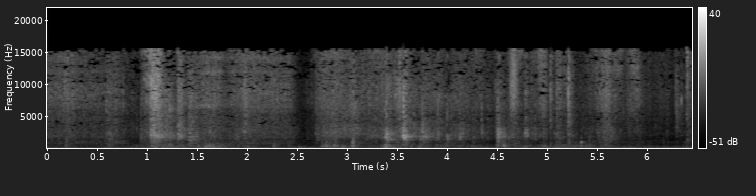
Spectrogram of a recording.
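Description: Irregular scraping strokes of a plastering tool working wet cement plaster on a ceiling.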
